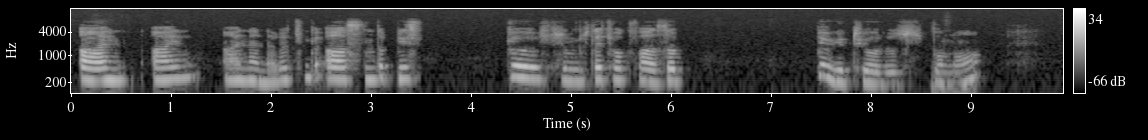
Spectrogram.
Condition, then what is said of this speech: Stuttering. Yani hani şu anda işte ben de çok kekeliyorum ve hani şeyi anlayın iş diyorum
